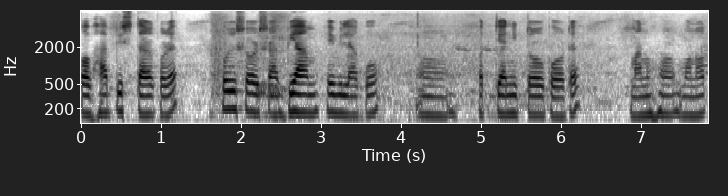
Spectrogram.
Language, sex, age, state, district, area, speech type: Assamese, male, 60+, Assam, Majuli, urban, spontaneous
